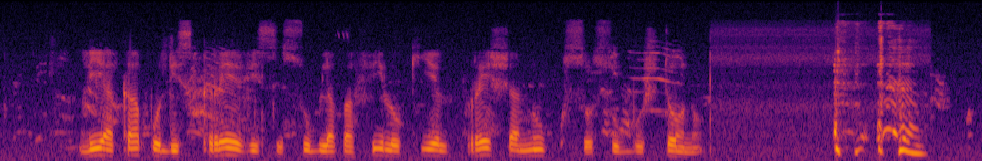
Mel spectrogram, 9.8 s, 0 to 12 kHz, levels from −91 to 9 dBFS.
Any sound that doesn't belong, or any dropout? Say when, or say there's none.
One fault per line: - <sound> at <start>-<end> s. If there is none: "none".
- cough at 8.3-9.3 s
